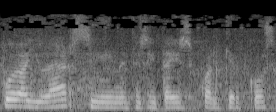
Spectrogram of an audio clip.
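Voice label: Voice Acting es Female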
